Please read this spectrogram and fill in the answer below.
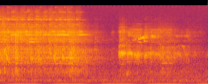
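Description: Movie trailer sound effects: a hissing rush that drops away about two seconds in, then a second swell that fades out.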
